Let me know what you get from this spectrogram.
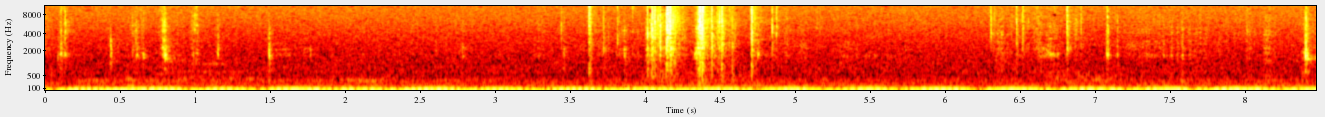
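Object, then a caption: Bar of soap cut with a blade. A solid oval bar of dry white soap held in the palm is shaved and carved with a box-cutter blade, peeling off curls. Short, bright scraping and cutting strokes come in irregular bursts over a steady low hum, with a denser cluster of strokes in the middle.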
